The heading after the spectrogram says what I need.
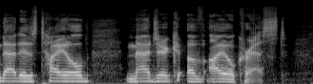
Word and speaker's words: Iocrest: This is our very first ever session in a campaign that is titled Magic of Iocrest. This has been numerously mispronounced by a lot of people of thinking it's Lowcrest, and that's okay, it's funny.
